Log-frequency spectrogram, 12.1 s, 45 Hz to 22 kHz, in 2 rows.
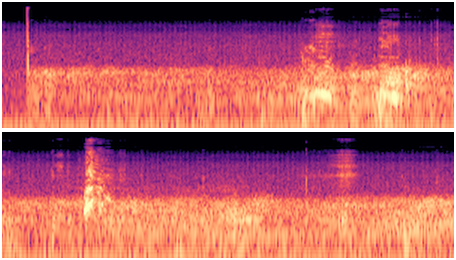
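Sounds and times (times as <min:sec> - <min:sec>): wild boars grunting: 0:03.9 - 0:08.9
wild boar squealing: 0:06.7 - 0:07.6.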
